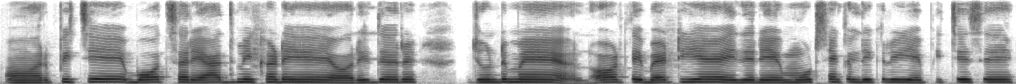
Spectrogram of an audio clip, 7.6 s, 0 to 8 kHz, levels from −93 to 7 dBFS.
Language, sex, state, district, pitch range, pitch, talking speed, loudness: Hindi, female, Rajasthan, Barmer, 220-235 Hz, 230 Hz, 165 wpm, -13 LUFS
